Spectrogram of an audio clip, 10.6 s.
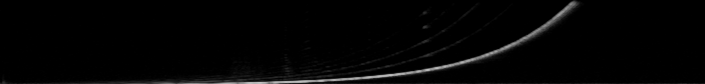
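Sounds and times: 
exponential sine sweep from 10 Hz to 24 kHz: 0:02.4 - 0:09.7.

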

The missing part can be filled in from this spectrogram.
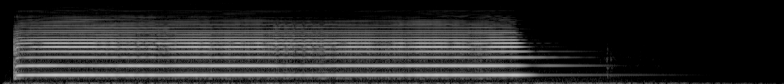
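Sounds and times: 
violin bowed arco notes: 0:00.1 - 0:06.4.

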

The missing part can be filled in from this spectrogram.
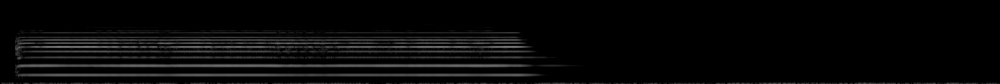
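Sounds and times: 
violin bowed arco notes: 0:00.2 - 0:05.9.

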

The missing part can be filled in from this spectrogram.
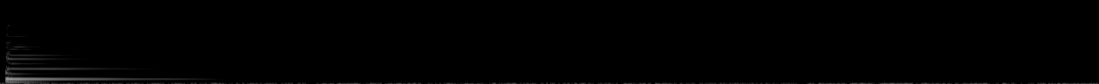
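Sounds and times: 
guitar note B3: 0:00.0 - 0:01.5.

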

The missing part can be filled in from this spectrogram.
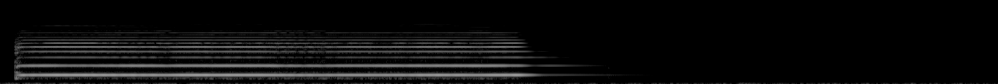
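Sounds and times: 
violin arco on A string: 0:00.1 - 0:06.0.

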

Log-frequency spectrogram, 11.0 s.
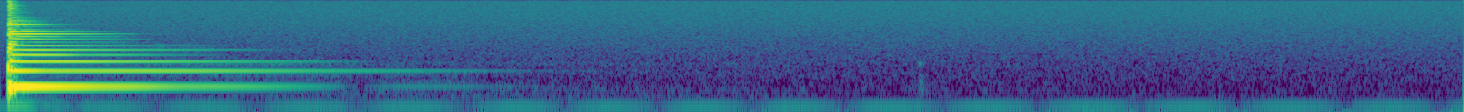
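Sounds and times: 
guitar B3 note on B string played fortissimo: 0:00.0 - 0:01.7.

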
